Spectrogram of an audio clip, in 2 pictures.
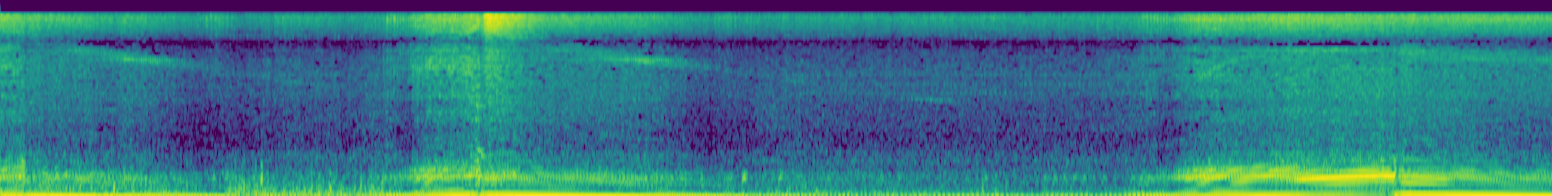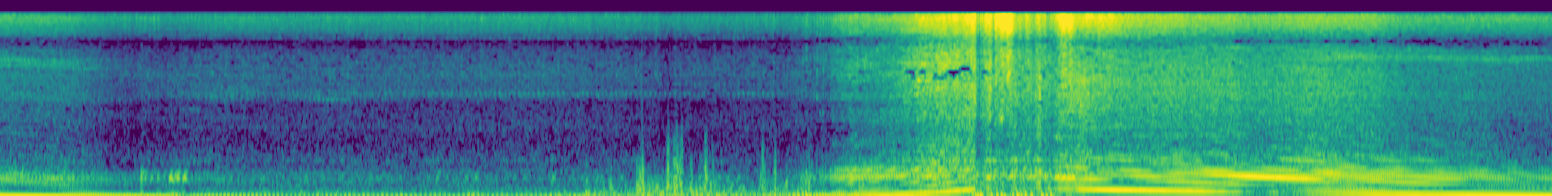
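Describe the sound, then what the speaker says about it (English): A Ford Fiesta ST's stock exhaust with a Milltek sports cat revs up and drops back several times, deep and throaty with rising and falling pitch, close and loud with no talking. "in this first clip we've got the stock exhaust with the Milltek sports cap."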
